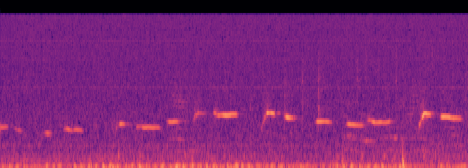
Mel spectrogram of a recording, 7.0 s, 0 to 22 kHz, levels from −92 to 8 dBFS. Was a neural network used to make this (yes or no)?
no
